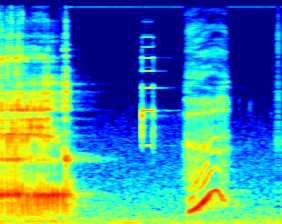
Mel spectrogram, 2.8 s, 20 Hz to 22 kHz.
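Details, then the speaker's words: A person drinks a glass of water and tries to break the 112-decibel loudest-burp world record: a loud, sustained burp, then a brief beep and a short rising whoop; a belch. "Hallo, ik ben en dit wereldrecord ga ik nu verbreken. Ik ga dan nu mijn glas vullen met water. Oké, there we go. Pas op, Neville, hier komt hij."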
